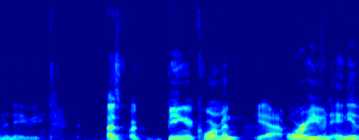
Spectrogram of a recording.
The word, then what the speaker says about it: Corpsman: out of 3 presidents so far have said Corpsman correctly, so I'm real proud of you on that one. I know. Really, how big of a deal is that in the Navy? As being a corpsman?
